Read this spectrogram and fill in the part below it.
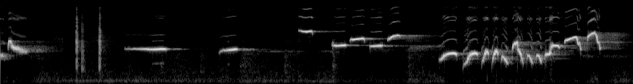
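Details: White-rumped shama (murai batu), a "master" song played to provoke male and female shamas into breeding drive and aggression: rich, varied clear whistles, then a fast run of rising, looping notes, with a couple of sharp clicks early on.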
